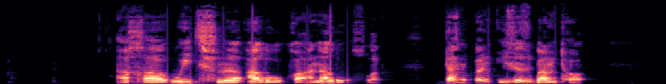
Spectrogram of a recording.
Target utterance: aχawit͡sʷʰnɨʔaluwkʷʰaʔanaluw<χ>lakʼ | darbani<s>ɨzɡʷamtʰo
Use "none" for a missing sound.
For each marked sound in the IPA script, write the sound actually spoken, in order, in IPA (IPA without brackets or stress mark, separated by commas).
χ, z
